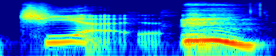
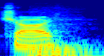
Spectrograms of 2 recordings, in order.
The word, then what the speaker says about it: chai: Chia, how do you pronounce it in English? Chia? It's just chai.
